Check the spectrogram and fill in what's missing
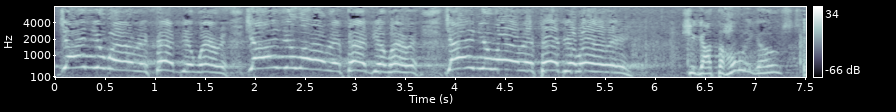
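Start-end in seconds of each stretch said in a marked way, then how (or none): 0.1-5.8 high cry, falling on each word; fervent crying out. Acted. Hungry woman prays the only words she knows, crying out. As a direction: cry each month out long like a prayer. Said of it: "she just said".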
